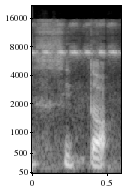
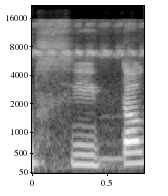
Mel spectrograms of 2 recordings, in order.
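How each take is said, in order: First: सीता said as "sita" with a short first "i"; unstressed, short vowel. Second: सीता with the first vowel held long and stressed; stressed first syllable. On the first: Teacher showing the wrong way, first vowel short and unstressed. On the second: Teacher contrasting two ways of saying a word, stressed long vowel. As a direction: lean slowly on the "ee" of सीता. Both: Shown as a demonstration. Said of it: "सीता में बल ना दें".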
